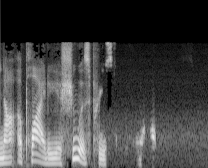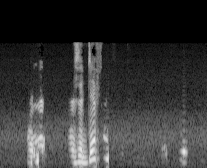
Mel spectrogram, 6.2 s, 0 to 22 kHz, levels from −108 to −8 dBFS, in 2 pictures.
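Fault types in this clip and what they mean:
Speech suppressed in double talk: with both sides talking at once, the echo canceller likely mistook the talker for loudspeaker echo and turned everything down. The speech drops by up to roughly 40 dB from 1.53 to 2.92 s, 3.51 to 4.25 s, and 4.43 s to the end.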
